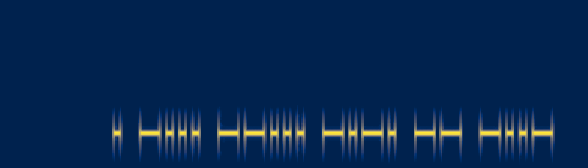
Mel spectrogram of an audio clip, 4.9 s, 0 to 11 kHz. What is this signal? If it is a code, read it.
Morse code, heard as a keyed tone, about 21 wpm, 700 Hz. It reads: EB7CMX
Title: DXCC-100 Call Signs - 6 Characters - 22wpm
